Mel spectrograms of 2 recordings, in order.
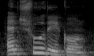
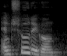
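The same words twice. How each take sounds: First: The word is said slowly and carefully. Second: The word is said quickly and run together. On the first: "we'll say it slowly first" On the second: "now Germans say it faster, so we're going to speed it up"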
